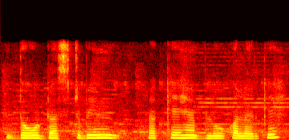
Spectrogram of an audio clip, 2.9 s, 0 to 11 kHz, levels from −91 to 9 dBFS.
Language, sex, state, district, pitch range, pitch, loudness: Hindi, female, Delhi, New Delhi, 185-210 Hz, 195 Hz, -17 LUFS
